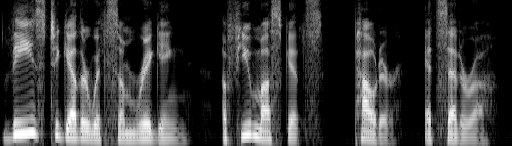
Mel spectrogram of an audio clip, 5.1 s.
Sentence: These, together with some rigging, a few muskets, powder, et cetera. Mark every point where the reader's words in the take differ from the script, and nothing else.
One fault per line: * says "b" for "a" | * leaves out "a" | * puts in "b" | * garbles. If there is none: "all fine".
all fine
